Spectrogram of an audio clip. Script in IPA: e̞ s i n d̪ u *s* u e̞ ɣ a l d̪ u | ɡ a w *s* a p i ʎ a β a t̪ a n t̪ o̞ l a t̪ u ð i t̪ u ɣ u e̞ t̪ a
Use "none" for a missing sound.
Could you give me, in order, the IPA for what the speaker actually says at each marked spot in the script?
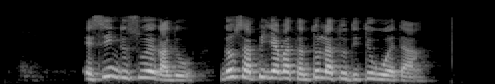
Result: s, s

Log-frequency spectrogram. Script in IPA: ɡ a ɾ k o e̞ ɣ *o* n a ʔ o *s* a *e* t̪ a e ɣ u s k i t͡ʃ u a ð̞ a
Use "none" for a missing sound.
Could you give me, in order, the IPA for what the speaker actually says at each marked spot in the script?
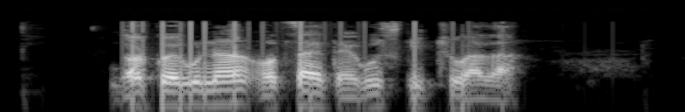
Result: u, t͡s, e

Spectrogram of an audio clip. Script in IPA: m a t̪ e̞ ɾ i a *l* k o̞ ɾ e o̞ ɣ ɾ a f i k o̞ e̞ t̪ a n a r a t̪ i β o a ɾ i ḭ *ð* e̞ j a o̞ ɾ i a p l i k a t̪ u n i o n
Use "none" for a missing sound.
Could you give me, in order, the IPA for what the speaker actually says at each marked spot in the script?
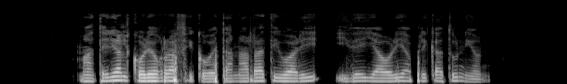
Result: l, ð

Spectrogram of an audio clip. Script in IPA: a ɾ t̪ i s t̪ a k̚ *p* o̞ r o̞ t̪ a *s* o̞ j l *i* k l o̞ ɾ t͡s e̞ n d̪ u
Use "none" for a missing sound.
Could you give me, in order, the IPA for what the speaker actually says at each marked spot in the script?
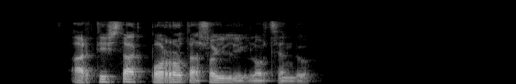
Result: p, s, i

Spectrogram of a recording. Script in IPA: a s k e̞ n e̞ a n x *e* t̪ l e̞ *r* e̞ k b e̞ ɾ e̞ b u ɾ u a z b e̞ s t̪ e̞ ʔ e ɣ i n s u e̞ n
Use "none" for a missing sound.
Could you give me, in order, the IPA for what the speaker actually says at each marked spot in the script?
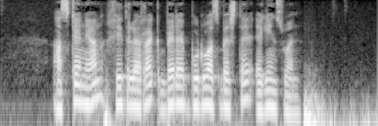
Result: i, r

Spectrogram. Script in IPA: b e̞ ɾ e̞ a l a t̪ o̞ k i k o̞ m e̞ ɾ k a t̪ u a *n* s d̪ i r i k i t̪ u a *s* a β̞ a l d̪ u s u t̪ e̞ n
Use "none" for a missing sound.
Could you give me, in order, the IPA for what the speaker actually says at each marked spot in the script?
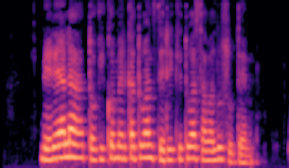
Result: n, s

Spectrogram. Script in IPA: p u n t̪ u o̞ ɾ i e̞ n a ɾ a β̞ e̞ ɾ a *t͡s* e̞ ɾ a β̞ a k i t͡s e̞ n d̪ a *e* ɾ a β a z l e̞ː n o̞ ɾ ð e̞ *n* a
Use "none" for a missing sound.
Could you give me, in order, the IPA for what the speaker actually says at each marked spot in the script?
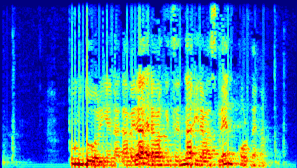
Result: none, i, n

